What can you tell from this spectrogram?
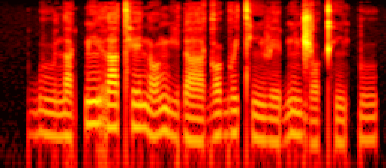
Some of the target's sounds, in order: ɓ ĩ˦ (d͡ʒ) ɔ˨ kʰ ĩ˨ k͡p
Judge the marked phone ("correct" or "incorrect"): correct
